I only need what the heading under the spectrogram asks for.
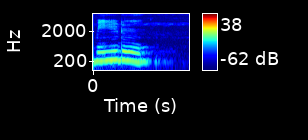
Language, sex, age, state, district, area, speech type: Tamil, female, 30-45, Tamil Nadu, Mayiladuthurai, rural, read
